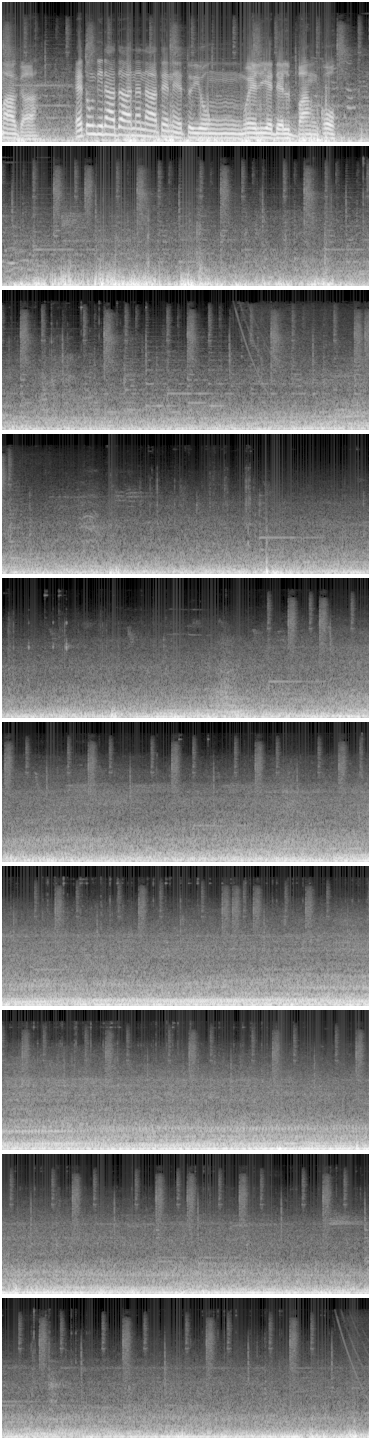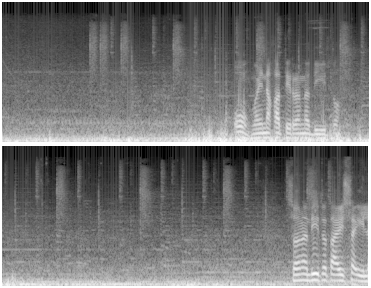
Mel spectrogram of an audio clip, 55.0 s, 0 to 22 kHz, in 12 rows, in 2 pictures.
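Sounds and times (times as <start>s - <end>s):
city street traffic rumble: 0.0s - 55.0s
quiet background music: 0.0s - 55.0s.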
